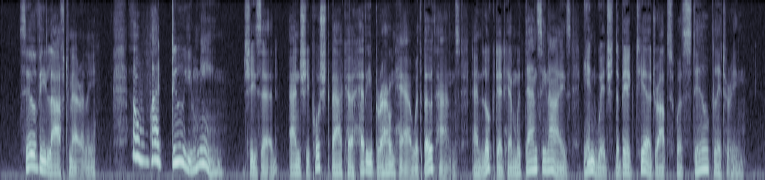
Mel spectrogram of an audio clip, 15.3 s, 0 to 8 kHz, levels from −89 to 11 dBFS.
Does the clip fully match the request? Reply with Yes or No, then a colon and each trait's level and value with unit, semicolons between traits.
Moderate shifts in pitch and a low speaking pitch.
No: wide, 8.5 semitones; low, 100 Hz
